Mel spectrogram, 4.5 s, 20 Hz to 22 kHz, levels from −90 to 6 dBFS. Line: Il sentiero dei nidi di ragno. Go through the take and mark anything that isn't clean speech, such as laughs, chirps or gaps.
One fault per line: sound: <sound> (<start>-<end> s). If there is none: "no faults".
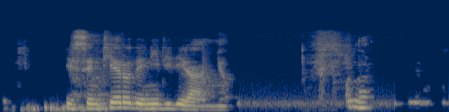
sound: throat clearing (3.0-3.8 s)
